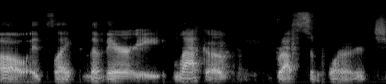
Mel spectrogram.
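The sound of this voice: A man does a put-on character voice, raspy and at a fairly slow pace.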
